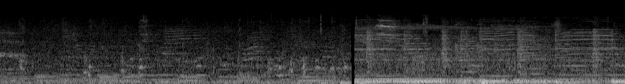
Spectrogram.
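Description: Background music, with silkie chickens clucking faintly over it in the first half. About three and a half seconds in, the sound cuts abruptly and the music comes back louder.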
